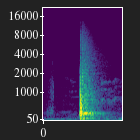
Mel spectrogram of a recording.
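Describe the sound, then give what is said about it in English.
A book pushed off the edge of a surface lands with a single loud thud, a sharp impact that fades away quickly. “Let me illustrate by just pushing this book to see how close I can get to the edge.”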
